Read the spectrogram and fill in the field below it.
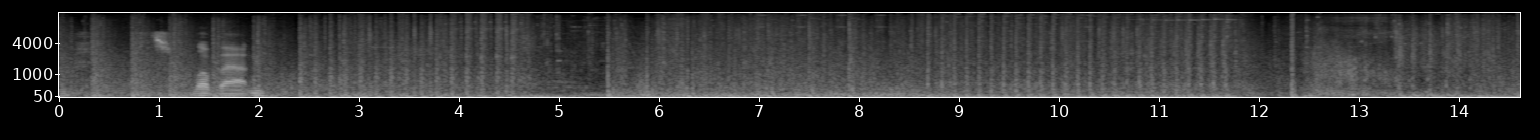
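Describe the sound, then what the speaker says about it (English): A staple machine gun in a video game fires in long rapid bursts, dense crackling volleys that go on for most of the stretch with brief pauses, and someone speaks briefly over the gunfire. "I have found the weapon, the staple gun. It's basically just a staple machine gun."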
